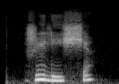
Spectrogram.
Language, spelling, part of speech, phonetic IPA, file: Russian, жилище, noun, [ʐɨˈlʲiɕːe], Ru-жилище.ogg
- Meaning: dwelling, lodging, lodgings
